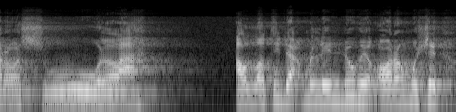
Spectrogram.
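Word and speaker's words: وَرَسُولُهُ: Wa annallaha bari'um minal musyrikin wa rasulih. Allah tidak melindungi orang musyrik dan tidak melindungi Rasulullah. Salah. Yang benar bacanya wa annallaha bari'um minal musyrikin wa rasulah.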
